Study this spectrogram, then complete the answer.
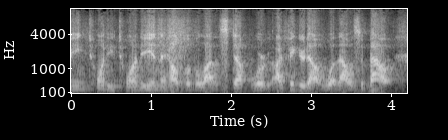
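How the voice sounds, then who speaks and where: Noticeable background noise runs under this recording. A man talks at a fairly quick pace with an American accent. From US South, Palm Beach, Florida. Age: 50s. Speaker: recovery meeting speaker. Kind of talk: testimony. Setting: recovery meeting room. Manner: halting.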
